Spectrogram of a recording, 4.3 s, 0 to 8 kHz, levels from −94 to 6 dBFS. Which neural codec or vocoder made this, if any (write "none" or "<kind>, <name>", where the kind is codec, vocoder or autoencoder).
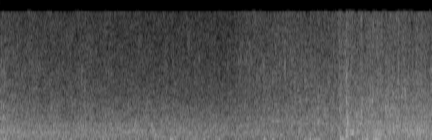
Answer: vocoder, Vocos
